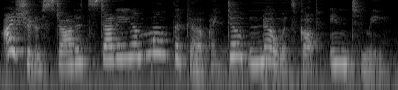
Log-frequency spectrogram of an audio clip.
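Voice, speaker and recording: A woman's voice: sits high, very animated, moderate pace, a little hiss or hum, voice pushed up. A woman voicing an anxious, studious, thoughtful schoolgirl from a storybook in an earnest manner.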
